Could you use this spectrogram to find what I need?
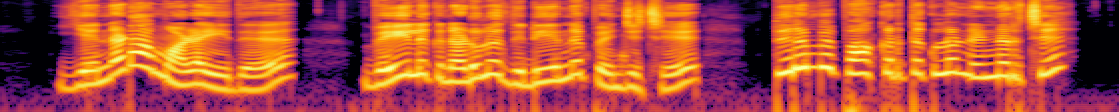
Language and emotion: Tamil, surprised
